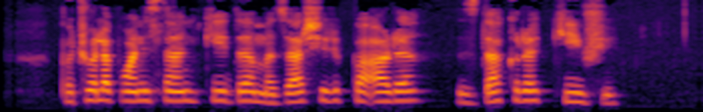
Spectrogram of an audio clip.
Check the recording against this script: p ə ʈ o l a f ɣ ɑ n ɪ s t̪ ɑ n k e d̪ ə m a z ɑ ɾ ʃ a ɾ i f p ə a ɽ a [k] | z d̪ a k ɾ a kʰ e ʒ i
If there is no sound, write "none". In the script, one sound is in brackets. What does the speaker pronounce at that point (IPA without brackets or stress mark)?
none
